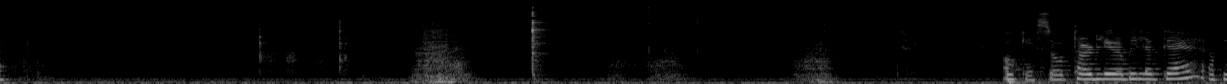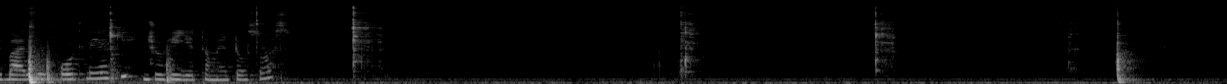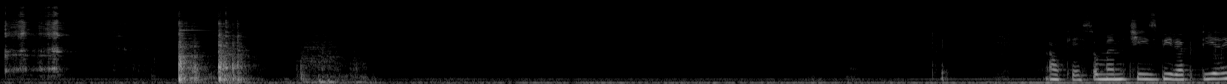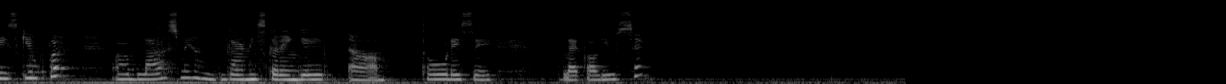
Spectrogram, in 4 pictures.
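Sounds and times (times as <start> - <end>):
spoon scraping metal bowl: 15.8 - 16.2, 21.0 - 21.4, 24.6 - 25.9
spoon scraping glass dish: 24.6 - 25.4.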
